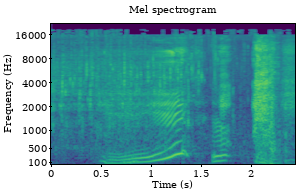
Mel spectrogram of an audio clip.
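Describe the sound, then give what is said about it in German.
Water is poured steadily from a bucket into a large pot standing on the cooking stove, its hollow gurgling tone rising in pitch as the pot fills, followed by a short splashing slosh. “Als erstes gieße ich das Wasser in den großen Topf, der da auf der Kochstelle steht.”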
